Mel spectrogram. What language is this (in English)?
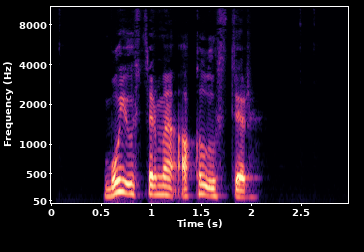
Bashkir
